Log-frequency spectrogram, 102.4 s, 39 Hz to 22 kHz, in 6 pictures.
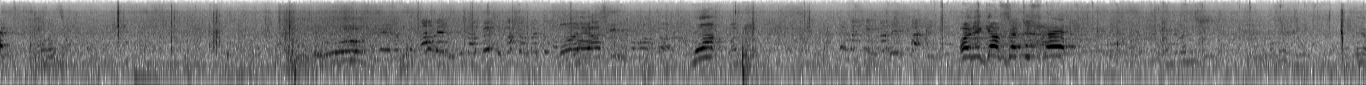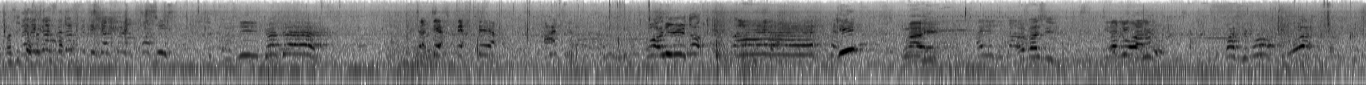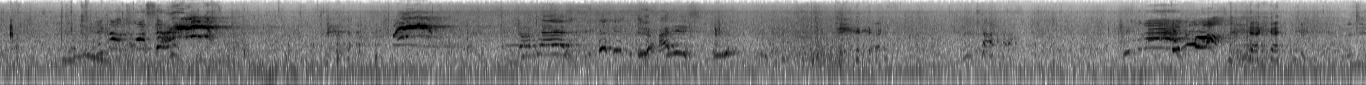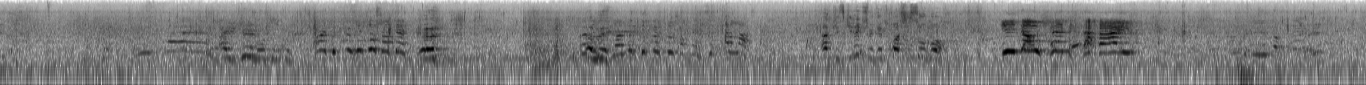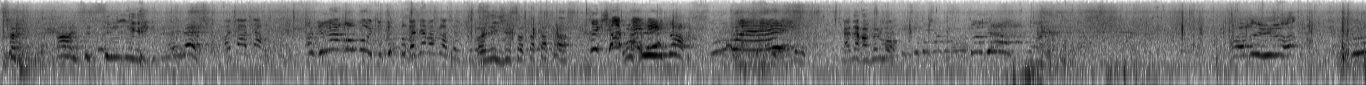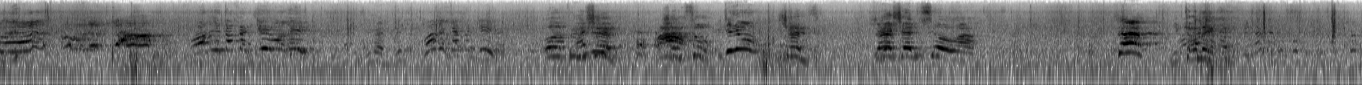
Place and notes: Marseille, near Quai Marcel Pagnol - Baignade interdite.
[Hi-MD-recorder Sony MZ-NH900, Beyerdynamic MCE 82]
